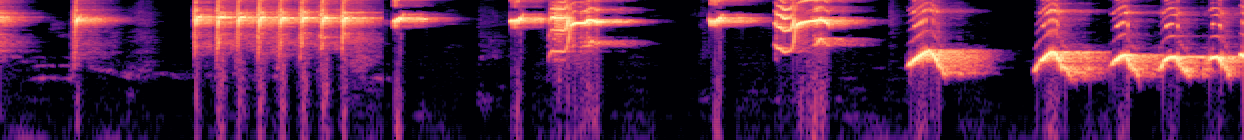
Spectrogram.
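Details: White-rumped shama song used to provoke a reply, a lively varied mix of high sharp chips, a rapid buzzy rattle, then descending whistled slurs repeated in quick succession.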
